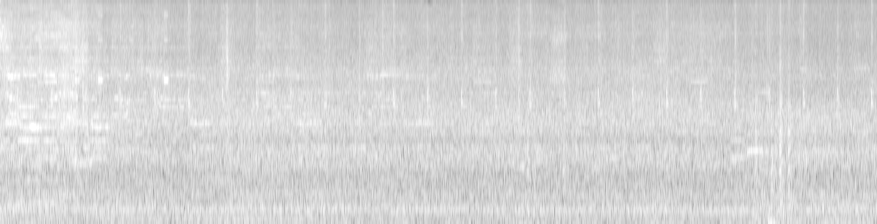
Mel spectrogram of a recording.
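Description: Steady road and engine noise of a car driving at highway speed, heard from inside the car, with a single brief knock near the end.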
